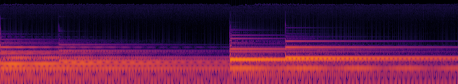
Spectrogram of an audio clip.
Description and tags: Some notes. The Rhodes universe.
ambient, atmosphere, moody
